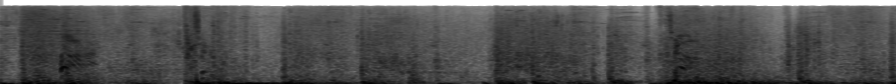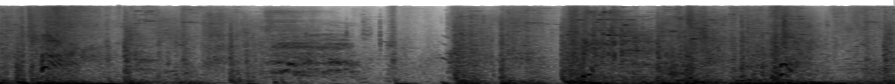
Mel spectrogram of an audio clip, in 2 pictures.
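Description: Magic spells burst and crackle loudly.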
